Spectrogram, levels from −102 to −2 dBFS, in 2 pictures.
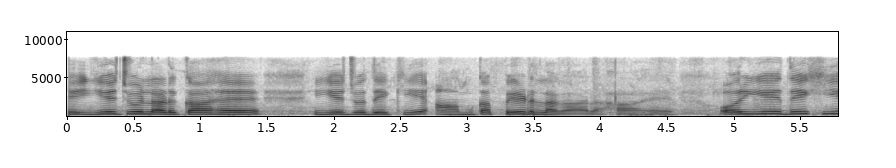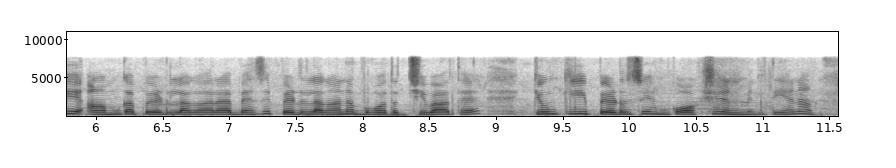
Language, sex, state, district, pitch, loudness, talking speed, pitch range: Hindi, female, Chhattisgarh, Sukma, 260 Hz, -21 LUFS, 190 wpm, 235-280 Hz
